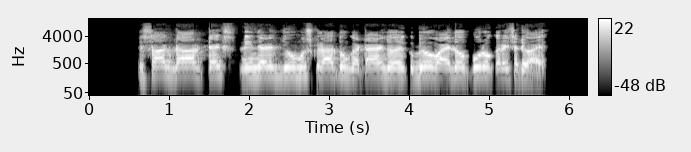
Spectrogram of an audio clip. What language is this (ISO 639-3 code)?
snd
